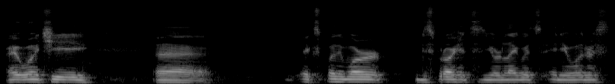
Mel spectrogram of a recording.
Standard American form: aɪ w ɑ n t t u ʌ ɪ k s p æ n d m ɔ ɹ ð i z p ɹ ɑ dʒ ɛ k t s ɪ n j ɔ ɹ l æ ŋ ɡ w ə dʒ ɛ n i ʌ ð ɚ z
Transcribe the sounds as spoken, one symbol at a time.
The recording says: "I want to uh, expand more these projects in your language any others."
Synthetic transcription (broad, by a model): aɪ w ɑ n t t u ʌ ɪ k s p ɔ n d m ɔ ɹ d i s p ɹ ɑ dʒ ɛ k t s ɪ n j ɔ ɹ l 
